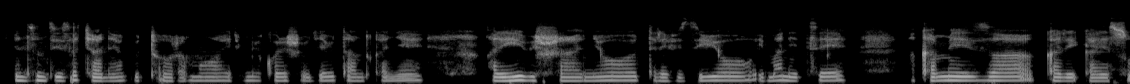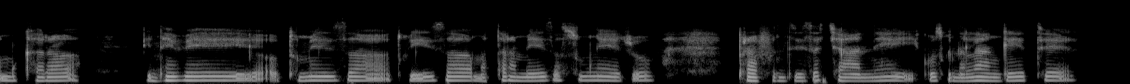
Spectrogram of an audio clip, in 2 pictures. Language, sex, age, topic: Kinyarwanda, female, 25-35, finance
